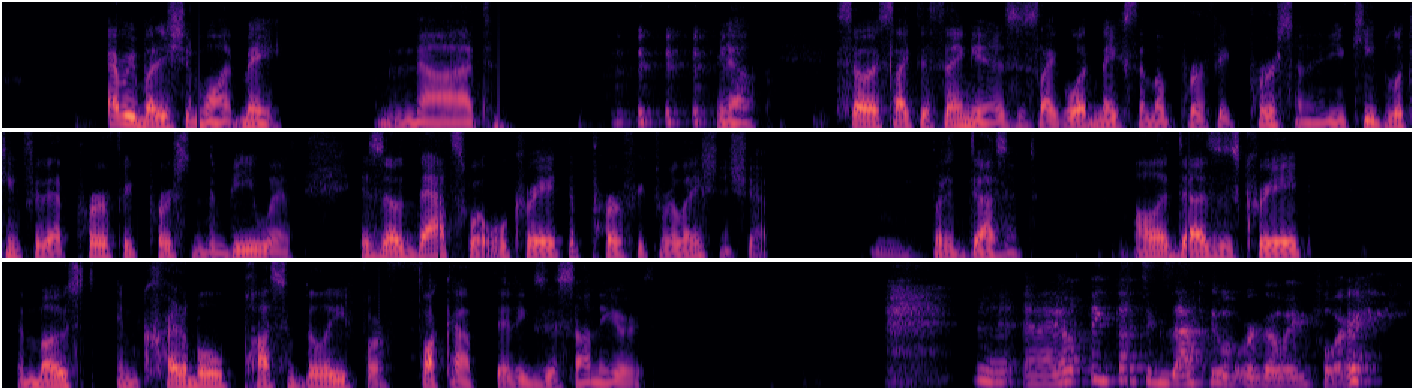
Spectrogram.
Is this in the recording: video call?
yes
